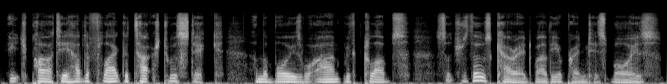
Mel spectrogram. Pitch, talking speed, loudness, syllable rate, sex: 115 Hz, 215 wpm, -16 LUFS, 5.7 syllables/s, male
